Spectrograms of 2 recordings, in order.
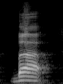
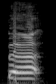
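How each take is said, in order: First: The syllable is said lightly, like normal speech. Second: The syllable is said with exaggerated, heavy force. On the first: The speaker calls it right. "Kita ngomong mengeluarkan ba gimana?" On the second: The speaker calls it wrong. "Pas baca Al-Quran, ... Nggak begitu"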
